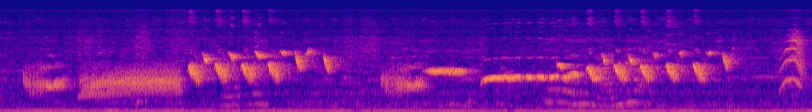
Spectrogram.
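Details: White-rumped shama in full song: mellow whistles followed by fast bursts of bright, ringing notes in two rapid series of about six, with varied slurred phrases between them, over a constant low electrical hum.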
